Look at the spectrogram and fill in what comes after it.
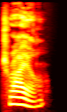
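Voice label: "trial", English; oxford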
